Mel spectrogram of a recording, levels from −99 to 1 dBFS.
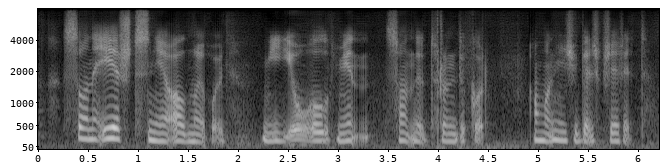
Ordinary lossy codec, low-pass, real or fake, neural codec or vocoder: none; none; fake; codec, 16 kHz, about 1 kbps, DyCAST, with the encoder's durations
